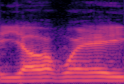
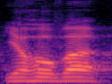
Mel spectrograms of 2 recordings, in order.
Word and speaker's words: Yahuwah: about this some say Yahweh the King James says Jehovah Jehovah look uh we're talking about four consonants and we're doing the best we can the pronunciation I've landed on is yahuwah so if you hear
